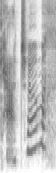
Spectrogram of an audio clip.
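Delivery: put-on whisper. Retelling what another speaker just said: imitating a whisper. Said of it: "Alex just whispered".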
